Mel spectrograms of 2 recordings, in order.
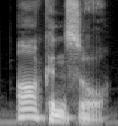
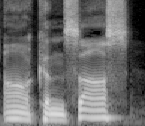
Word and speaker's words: Arkansas: pronounce the state's name, Arkansas, with the final S silent. Say Arkansaws or Arkansawz, and technically, you're breaking the law.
